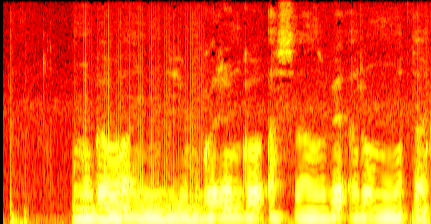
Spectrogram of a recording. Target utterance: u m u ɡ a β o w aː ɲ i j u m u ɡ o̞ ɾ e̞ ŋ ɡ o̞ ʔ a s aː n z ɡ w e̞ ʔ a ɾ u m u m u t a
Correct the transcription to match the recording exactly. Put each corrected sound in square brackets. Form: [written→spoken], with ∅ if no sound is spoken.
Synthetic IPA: u m u ɡ a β o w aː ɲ i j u m u ɡ o̞ ɾ e̞ ŋ ɡ o̞ ʔ a s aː n z ɡ w e̞ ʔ a ɾ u m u m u t a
